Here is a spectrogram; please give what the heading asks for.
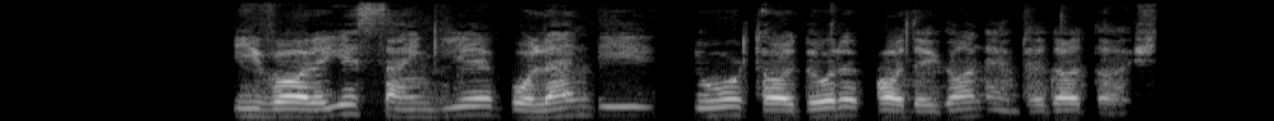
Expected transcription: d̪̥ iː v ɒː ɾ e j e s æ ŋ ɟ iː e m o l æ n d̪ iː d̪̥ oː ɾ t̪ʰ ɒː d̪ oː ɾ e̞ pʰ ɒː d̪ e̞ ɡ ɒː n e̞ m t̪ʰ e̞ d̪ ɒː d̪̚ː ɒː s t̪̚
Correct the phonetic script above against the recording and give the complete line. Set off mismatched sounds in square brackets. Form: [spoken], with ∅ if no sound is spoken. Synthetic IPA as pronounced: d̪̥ iː v ɒː ɾ e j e s æ ŋ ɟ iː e [b] o l æ n d̪ iː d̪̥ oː ɾ t̪ʰ ɒː d̪ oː ɾ e̞ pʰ ɒː d̪ e̞ ɡ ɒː n e̞ m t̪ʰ e̞ d̪ ɒː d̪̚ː ɒː [ʃ] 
